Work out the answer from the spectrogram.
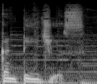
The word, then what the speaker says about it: contagious: इस वर्ड का सही प्रोनाउंसिएशन होता है कंटेजियस।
